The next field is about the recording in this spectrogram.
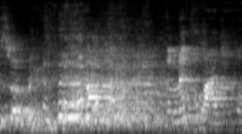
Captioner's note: laughs; scattered laughs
